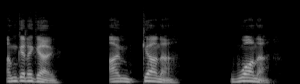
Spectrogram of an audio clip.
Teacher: we completely remove the to sound or the t sound, and it just becomes wanna, and gonna.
